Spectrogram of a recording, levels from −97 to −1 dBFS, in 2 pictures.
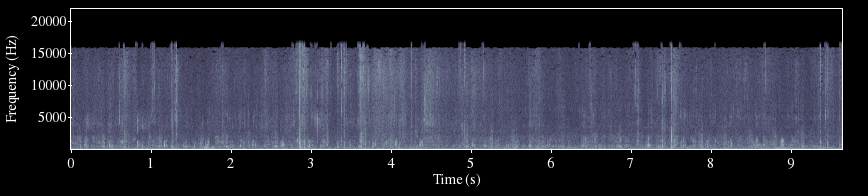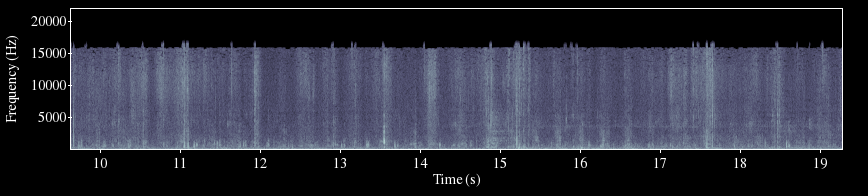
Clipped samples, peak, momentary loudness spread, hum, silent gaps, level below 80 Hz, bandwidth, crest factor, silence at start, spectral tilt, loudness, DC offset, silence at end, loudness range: under 0.1%; -4 dBFS; 7 LU; none; none; -50 dBFS; 17 kHz; 34 dB; 0 s; -3 dB/octave; -37 LUFS; under 0.1%; 0 s; 3 LU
